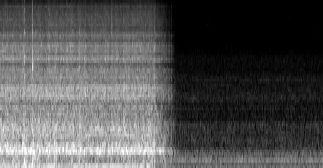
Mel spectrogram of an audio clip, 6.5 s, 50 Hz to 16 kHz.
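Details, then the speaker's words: Philips 5400 LatteGo espresso machine, about two months old, grinding beans that are then settled into a puck: steady, even whirring grind for about three seconds, cutting off cleanly; normal grinding, though the unit is a little loud. "Now those beans are, after they're ground, they're being settled into a puck for the espresso to be made."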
